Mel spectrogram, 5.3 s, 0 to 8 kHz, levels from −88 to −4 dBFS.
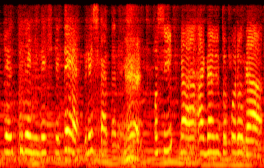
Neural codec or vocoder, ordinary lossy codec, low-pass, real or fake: codec, 32 kHz, 1.9 kbps, SNAC; none; 7.2 kHz; fake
